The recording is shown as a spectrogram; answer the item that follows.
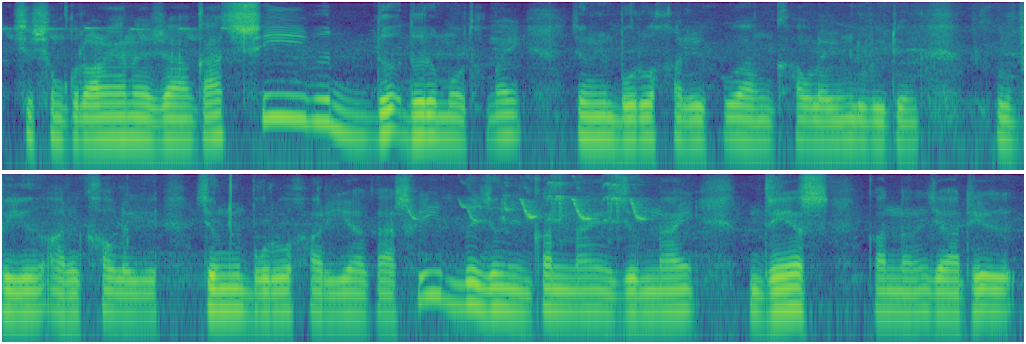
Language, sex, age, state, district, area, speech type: Bodo, male, 45-60, Assam, Udalguri, rural, spontaneous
